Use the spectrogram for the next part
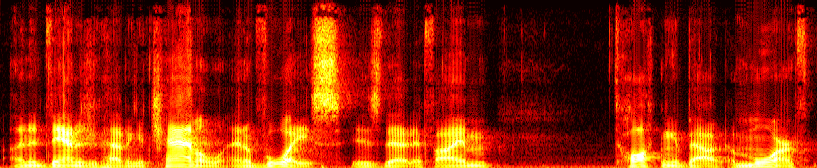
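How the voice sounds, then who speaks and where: A middle-aged American man, a bodybuilder and snake breeder, appears as a podcast guest and explains things in a talkative, emphatic way, repeating phrases as he goes. His voice is low but pushed and bright.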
